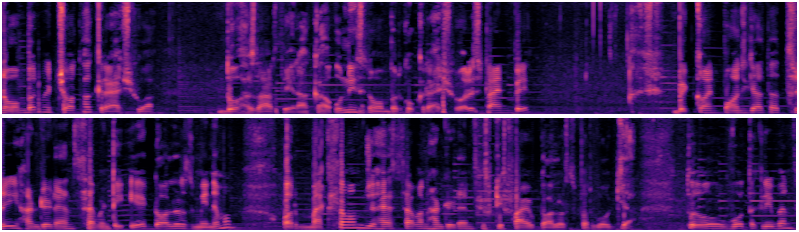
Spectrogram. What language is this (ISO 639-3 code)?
urd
